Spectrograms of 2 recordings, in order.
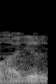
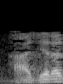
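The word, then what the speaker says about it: هاجر: ابراہیم علیہ السلام کو حاجر دی. حاجر تلفظ صحیح کر لو اپنا، حاجرہ نہیں کہا کرو.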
